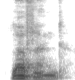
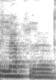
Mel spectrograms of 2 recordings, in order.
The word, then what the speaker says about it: Loveland: like one big weakness don't separate the syllables when saying it Loveland so say how can you say Loveland as one one syllable Loveland Leland Loveland love land love land is separate lovely land I'm gonna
